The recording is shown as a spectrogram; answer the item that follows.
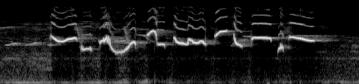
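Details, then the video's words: Oriental magpie-robin (kacer) song used as a lure to provoke other magpie-robins into singing; a loud burst of rapid, sweet whistled notes with rising and falling slurs, a dozen phrases in three seconds, with faint low rumble behind. "APAPUN JENIS KACER PASTI TERPANCING LANGSUNG IKUT GACOR"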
